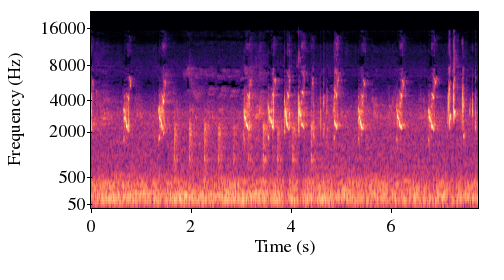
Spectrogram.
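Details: Long-tailed shrike in a cage, singing with canary, sparrow-fight and kapas tembak imitations after uncovering: repeated sharp downslurred squeaks mixed with quick clicking chirp bursts, fairly regular. Background low rumble.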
